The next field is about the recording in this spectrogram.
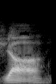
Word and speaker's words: Jah: See, J-A-H is Yah. You pronounce that Yah,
